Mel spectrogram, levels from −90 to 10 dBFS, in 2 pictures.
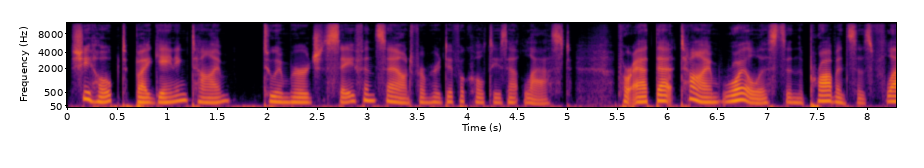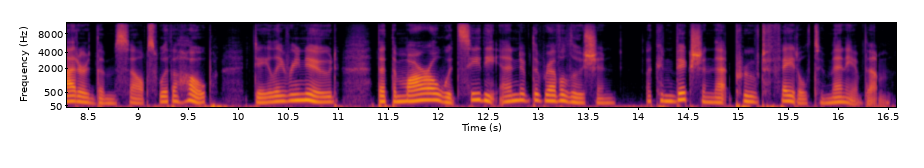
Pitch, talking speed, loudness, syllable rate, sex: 165 Hz, 175 wpm, -19 LUFS, 5.2 syllables/s, female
